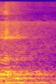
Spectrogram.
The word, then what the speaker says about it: Labid: Di sini bacanya Lubayt atau Labid?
